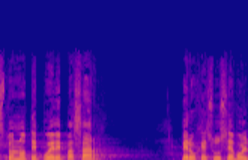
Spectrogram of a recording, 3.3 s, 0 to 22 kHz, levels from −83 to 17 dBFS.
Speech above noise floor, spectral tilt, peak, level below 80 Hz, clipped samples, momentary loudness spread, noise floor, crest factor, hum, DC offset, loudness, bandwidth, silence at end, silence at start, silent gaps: 44 dB; -5 dB/octave; -4 dBFS; -56 dBFS; under 0.1%; 4 LU; -66 dBFS; 18 dB; none; under 0.1%; -22 LUFS; 14.5 kHz; 0 s; 0 s; none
